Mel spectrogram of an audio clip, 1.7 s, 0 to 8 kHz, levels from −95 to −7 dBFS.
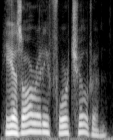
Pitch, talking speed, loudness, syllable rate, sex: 150 Hz, 175 wpm, -17 LUFS, 5.2 syllables/s, male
